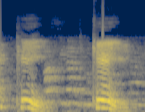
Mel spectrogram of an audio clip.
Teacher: ट को ठ की तरह, ये प्योर इंग्लिश में होता है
